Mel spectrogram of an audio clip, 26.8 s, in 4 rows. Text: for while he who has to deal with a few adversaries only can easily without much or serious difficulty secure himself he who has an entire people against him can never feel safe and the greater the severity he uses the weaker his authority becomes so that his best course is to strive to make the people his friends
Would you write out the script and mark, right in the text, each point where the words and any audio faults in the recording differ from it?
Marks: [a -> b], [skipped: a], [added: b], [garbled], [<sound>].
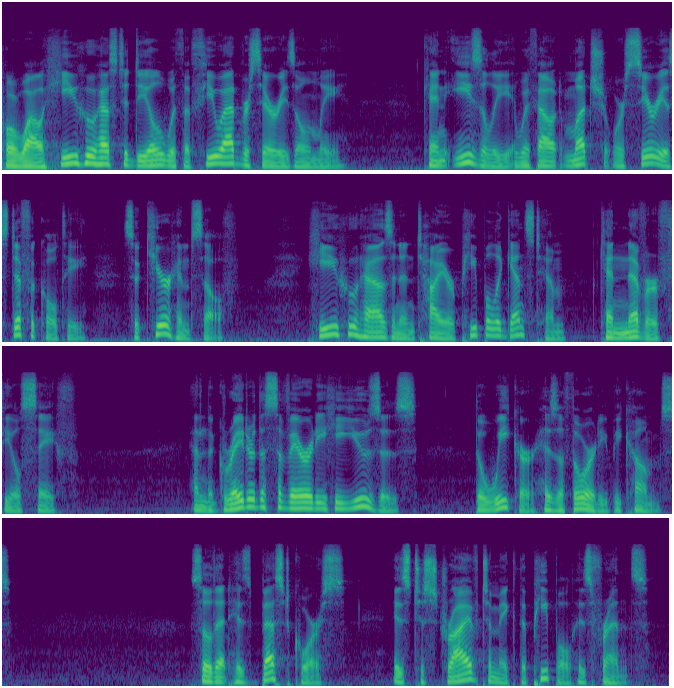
for while he who has to deal with a few adversaries only can easily without much or serious difficulty secure himself he who has an entire people against him can never feel safe and the greater the severity he uses the weaker his authority becomes so that his best course is to strive to make the people his friends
